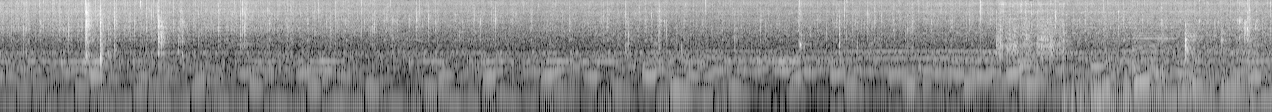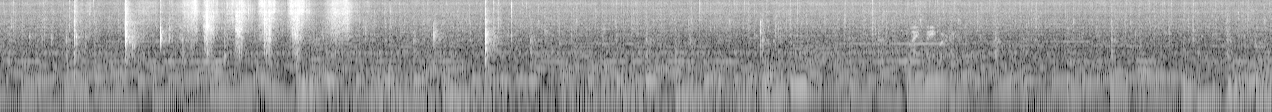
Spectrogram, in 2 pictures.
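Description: Rice and black beans (gallo pinto) sizzling as they fry in a skillet, with a wooden spoon stirring them. A quick run of sharp clicks comes about two-thirds through as seasoning is shaken in from a bottle.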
